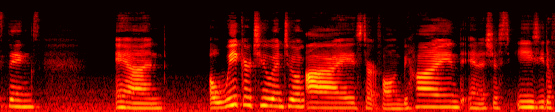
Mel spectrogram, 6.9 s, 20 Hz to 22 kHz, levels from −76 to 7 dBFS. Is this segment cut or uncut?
cut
